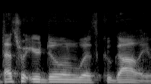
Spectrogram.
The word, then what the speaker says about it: Kugali: But that's what you're doing with Kugali, right? Did I say it right? Yeah, you pronounced it right.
